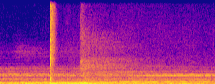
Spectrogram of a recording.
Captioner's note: smacking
